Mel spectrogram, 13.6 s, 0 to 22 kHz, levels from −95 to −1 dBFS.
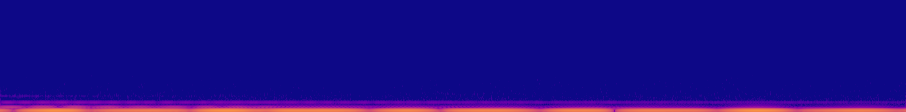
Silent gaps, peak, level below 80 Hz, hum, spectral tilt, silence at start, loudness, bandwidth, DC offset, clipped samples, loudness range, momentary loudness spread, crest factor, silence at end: none; -24 dBFS; -34 dBFS; none; -11 dB/octave; 0 s; -37 LUFS; 0.4 kHz; under 0.1%; under 0.1%; 2 LU; 11 LU; 8 dB; 0 s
